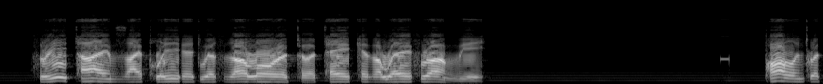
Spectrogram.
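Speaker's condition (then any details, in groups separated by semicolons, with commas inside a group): Athetoid cerebral palsy; motor brain injury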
